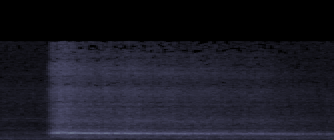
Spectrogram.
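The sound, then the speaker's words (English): One long breath drawn in through the nose, a sudden rushing airflow with a thin whistling tone that slowly fades over about three seconds, heard alone without talking. “Deep breath in through the nose. And exhale out of the mouth.”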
